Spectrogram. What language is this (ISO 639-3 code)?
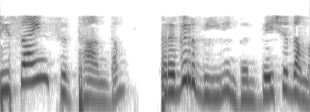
mal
